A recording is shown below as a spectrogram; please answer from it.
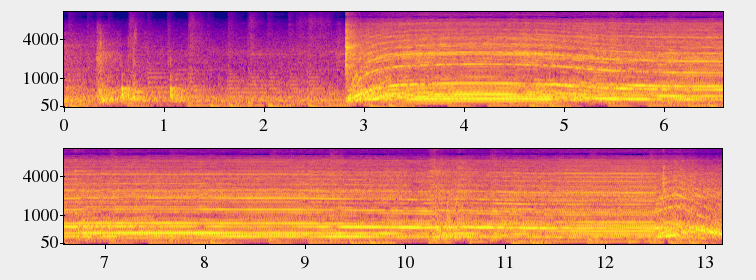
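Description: Electric forklift's hydraulic pump motor cutting in about three seconds in and running with a steady whine while the forks lift an engine on a chain. Its pitch sags a little as the load comes on, then holds steady.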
